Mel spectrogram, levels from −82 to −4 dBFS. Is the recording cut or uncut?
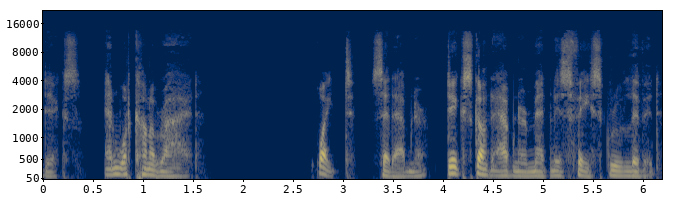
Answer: cut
